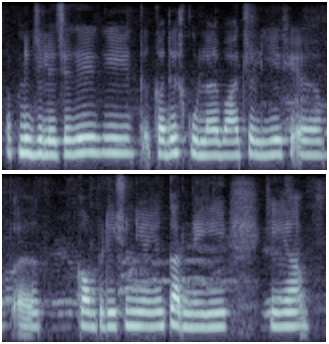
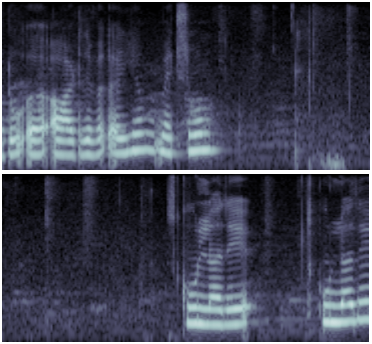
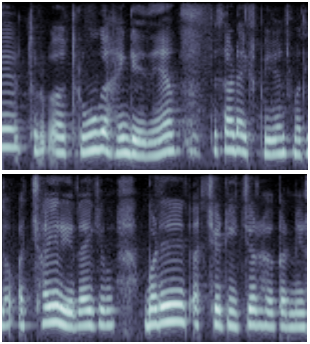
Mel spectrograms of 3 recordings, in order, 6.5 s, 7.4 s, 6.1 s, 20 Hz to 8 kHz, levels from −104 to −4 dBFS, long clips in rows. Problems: none marked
